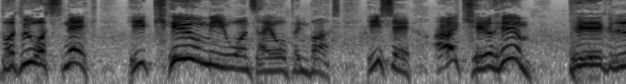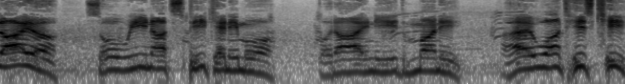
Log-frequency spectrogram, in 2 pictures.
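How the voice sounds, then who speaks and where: In a gruff put-on character voice, a man projects loudly at a high pitch, with lively intonation and a fairly slow pace. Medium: video game. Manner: clipped, drops articles, gruff.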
